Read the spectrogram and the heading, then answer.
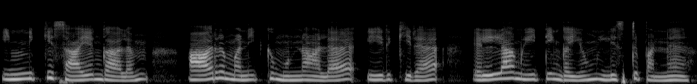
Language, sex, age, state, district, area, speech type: Tamil, female, 30-45, Tamil Nadu, Ariyalur, rural, read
